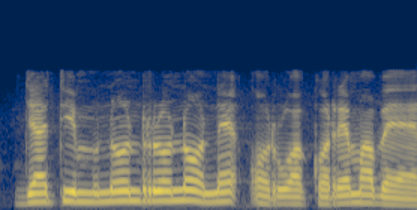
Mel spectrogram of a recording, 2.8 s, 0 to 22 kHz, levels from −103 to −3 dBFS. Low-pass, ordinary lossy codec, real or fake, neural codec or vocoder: 5.4 kHz; none; real; none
